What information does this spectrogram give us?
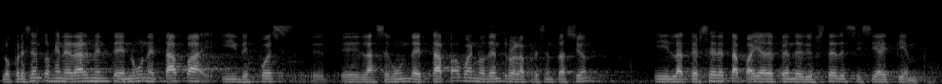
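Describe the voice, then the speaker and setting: A man's voice: medium pitch, steady tone, a little fast. A man giving a sermon-style presentation on youth ministry, emphatic and asking the audience questions that they answer. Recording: reverberant hall, dull lo-fi sound.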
